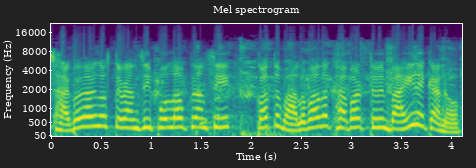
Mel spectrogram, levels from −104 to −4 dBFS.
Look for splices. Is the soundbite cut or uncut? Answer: uncut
